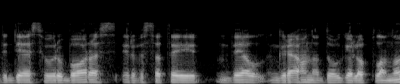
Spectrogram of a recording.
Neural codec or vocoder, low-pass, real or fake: none; 7.2 kHz; real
